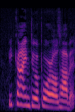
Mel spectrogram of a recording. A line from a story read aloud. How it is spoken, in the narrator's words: laughed Frodo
